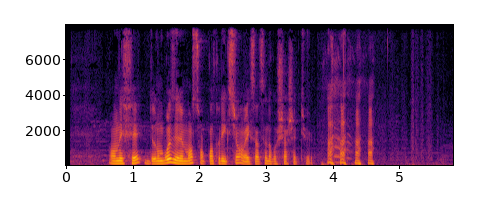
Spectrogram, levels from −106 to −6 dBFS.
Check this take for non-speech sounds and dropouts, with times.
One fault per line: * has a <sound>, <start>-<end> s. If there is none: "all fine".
* has a laugh, 3.8-4.7 s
